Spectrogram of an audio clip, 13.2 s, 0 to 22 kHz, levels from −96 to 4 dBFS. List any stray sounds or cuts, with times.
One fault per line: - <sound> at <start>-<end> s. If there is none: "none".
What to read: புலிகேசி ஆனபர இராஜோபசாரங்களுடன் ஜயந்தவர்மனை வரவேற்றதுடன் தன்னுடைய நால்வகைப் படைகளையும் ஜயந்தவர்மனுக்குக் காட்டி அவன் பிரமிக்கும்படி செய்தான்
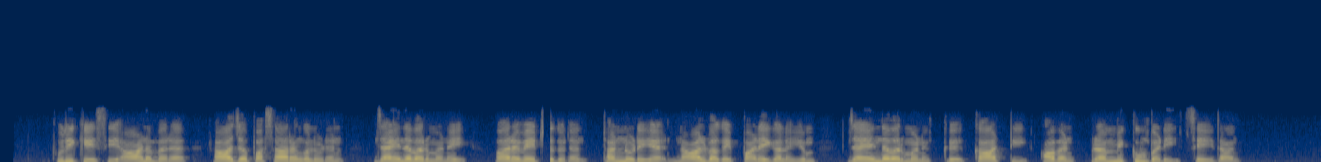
- dropout at 5.4-5.5 s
